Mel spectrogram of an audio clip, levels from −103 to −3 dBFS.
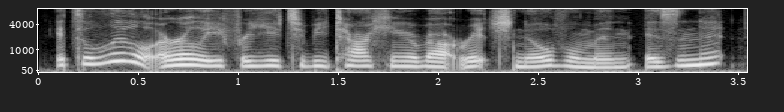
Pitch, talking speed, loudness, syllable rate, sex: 215 Hz, 235 wpm, -18 LUFS, 6.2 syllables/s, female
